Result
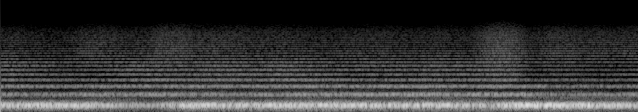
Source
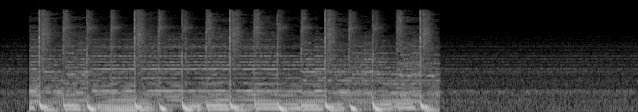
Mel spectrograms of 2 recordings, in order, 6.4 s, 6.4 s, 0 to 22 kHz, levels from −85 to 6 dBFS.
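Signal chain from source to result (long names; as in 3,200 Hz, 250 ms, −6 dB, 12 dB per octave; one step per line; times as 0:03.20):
hard clipping −21 dBFS, distortion −12 dB
channel vocoder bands 4, square 173 Hz
extreme stretch with random phases 14×, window 0.05 s, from 0:01.94
level +7.5 dB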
